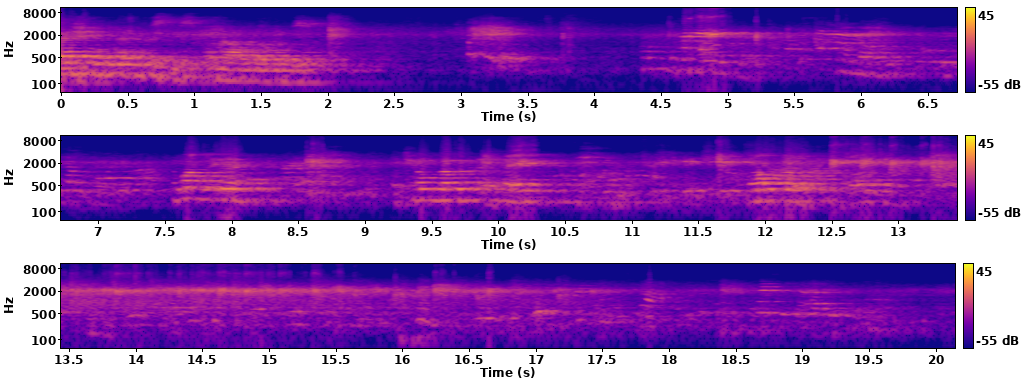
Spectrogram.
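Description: A man speaks into a microphone over loudspeakers in an echoing hall.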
